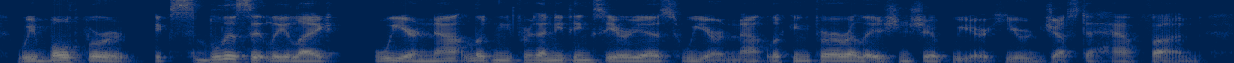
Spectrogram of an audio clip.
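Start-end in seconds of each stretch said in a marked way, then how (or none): none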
